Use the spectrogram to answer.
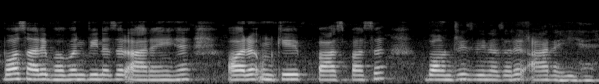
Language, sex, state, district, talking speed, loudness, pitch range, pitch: Hindi, female, Chandigarh, Chandigarh, 180 wpm, -16 LUFS, 210-230 Hz, 220 Hz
